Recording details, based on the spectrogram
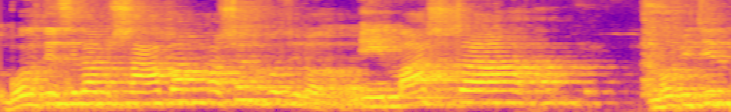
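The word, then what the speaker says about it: شعبان: এবং জানার চেষ্টার জন্য সবাই সহি ভাবে শুদ্ধ ভাবে উচ্চারণ করি শাবান শাবান শাবান শাবান আমরা ইংরেজি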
